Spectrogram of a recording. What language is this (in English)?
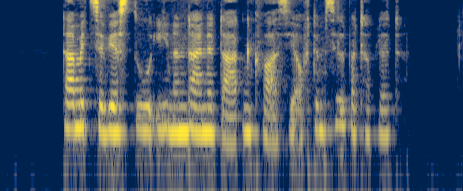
German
